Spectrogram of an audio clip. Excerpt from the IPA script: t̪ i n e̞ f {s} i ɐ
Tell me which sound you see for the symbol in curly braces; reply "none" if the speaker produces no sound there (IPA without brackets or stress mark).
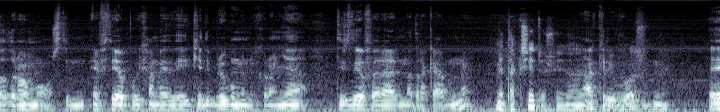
θ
